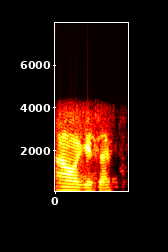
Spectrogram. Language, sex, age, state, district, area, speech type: Tamil, male, 18-30, Tamil Nadu, Nagapattinam, rural, conversation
